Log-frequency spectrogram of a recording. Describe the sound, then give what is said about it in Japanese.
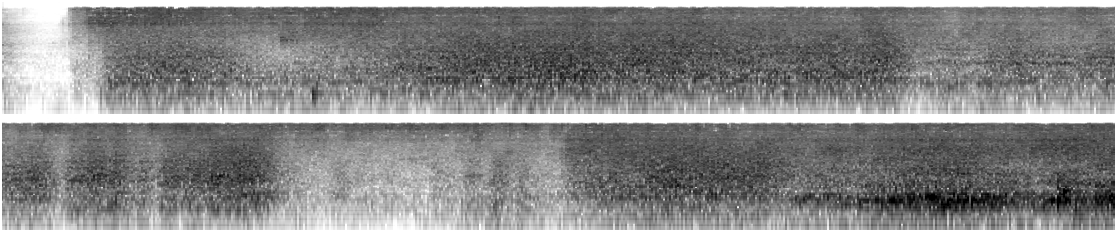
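Running water rinsing a body and a mat, a soft, steady rushing spray that continues throughout with slight swells and dips in strength. “じゃあ一旦体とマット綺麗に流そっか。”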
